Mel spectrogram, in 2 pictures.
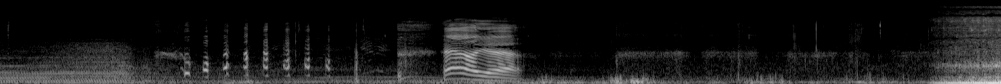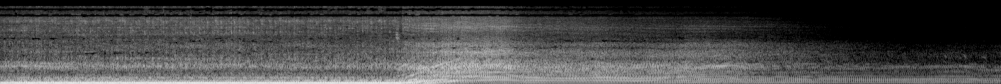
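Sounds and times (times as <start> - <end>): tyres spinning in burnout: 9.3 - 17.8
supercharged engine revving: 9.3 - 18.5.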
